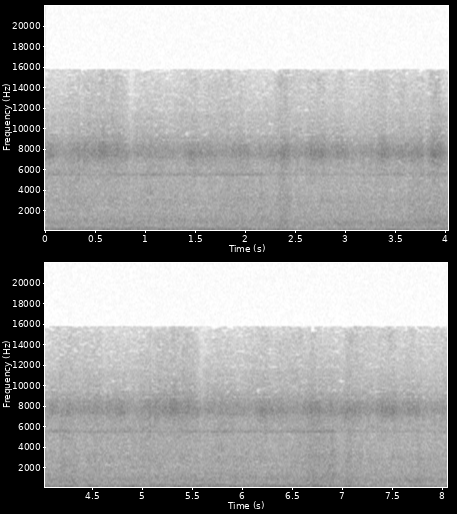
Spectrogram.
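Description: An airplane engine drones steadily.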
